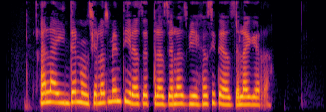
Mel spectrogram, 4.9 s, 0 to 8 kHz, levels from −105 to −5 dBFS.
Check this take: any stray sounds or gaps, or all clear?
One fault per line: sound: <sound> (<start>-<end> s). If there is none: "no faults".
no faults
